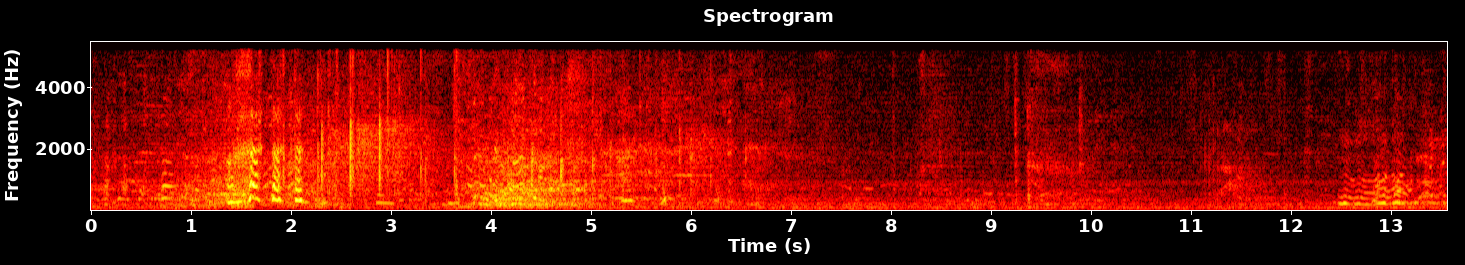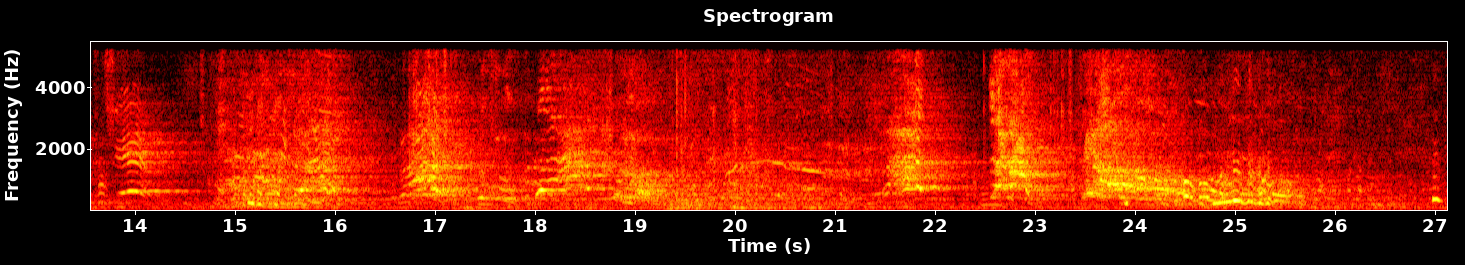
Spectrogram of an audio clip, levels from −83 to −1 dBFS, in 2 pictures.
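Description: Nothing technical stands out in this audio; it comes through without any dropouts, glitches or other trouble worth flagging.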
